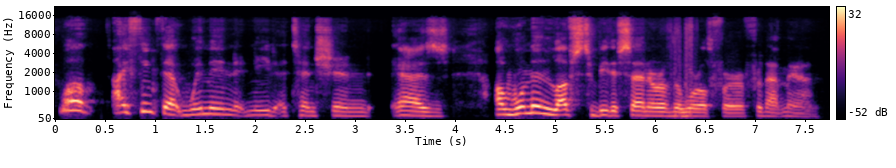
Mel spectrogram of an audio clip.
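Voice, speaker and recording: A man's voice: a little high, big pitch swings, measured pace, mellow. A man in his thirties, a guest on a chat show, joking and self-deprecating in easy banter. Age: 30s. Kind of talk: casual chat.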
